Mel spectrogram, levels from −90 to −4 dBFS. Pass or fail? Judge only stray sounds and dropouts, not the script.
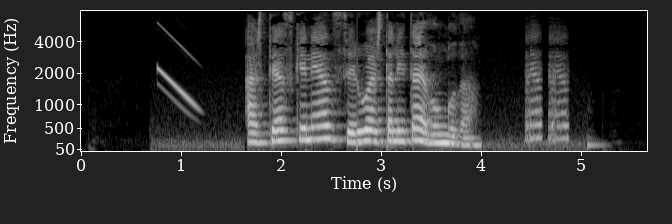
fail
